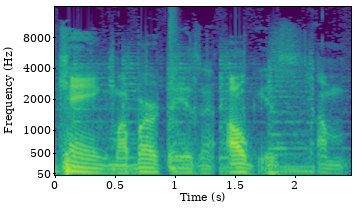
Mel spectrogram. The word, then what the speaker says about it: KY.N.G: Because you spell it different, Ky.N.G. That's my initials. Okay. My first name is, Kyndol. So Ky.N.G. That's King, my birthday is in August.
